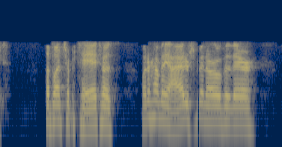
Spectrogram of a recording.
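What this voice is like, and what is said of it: Put-on Irish accent. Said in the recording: “got to go back to my wee Irish accent ... talking in my Irish accent”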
